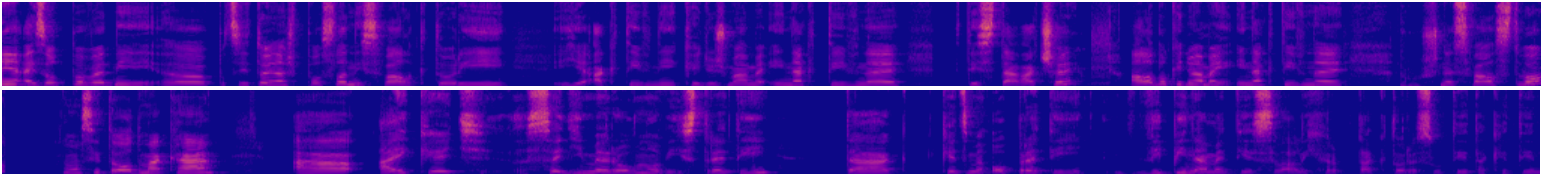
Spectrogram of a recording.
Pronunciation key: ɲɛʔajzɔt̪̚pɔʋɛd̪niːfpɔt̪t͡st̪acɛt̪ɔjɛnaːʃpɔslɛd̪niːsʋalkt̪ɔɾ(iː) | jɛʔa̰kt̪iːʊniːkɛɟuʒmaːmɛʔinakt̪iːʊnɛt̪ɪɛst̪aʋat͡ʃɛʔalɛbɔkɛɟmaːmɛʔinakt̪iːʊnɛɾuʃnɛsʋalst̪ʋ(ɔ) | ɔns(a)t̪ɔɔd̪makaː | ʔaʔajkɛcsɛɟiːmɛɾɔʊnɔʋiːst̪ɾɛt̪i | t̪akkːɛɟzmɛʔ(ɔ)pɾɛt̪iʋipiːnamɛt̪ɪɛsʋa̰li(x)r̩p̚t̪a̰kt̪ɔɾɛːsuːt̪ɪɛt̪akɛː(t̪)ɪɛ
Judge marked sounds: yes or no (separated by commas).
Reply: yes, yes, no, yes, yes, yes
